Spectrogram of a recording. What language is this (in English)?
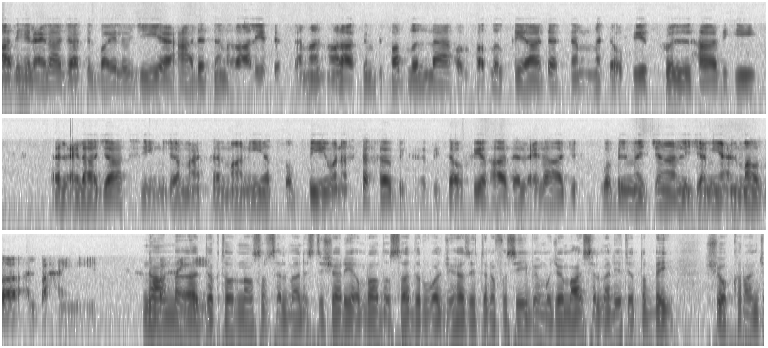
Arabic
